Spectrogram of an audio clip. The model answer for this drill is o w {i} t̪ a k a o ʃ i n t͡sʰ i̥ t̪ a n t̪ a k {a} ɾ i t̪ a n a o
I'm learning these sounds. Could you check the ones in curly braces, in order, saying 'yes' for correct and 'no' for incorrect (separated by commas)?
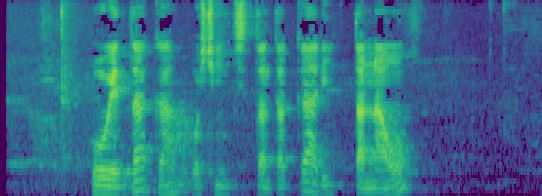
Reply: no, yes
